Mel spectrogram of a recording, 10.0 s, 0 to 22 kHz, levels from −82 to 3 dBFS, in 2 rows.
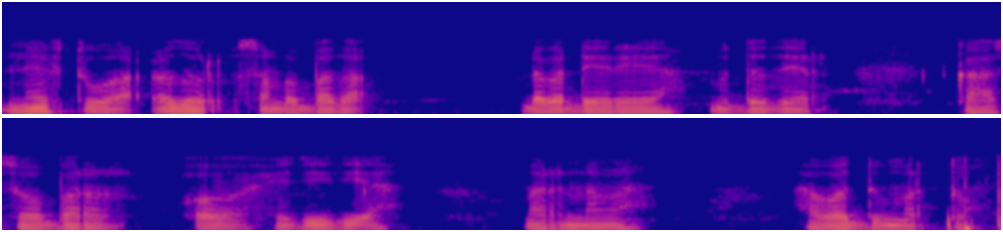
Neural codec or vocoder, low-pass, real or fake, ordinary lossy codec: none; 5.4 kHz; real; none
